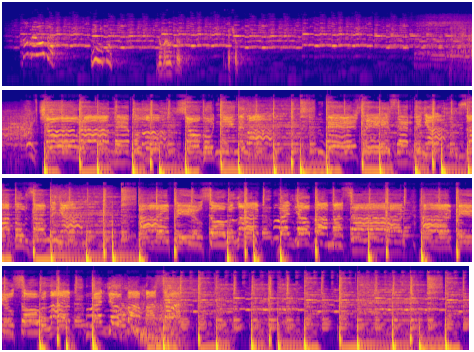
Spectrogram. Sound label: Blues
